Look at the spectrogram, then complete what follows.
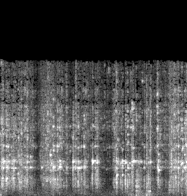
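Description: Hundreds of glass bottles clink and rattle against each other in a waste bin set up for divers, a steady jumble of bright, overlapping knocks and chinks with no voices.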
